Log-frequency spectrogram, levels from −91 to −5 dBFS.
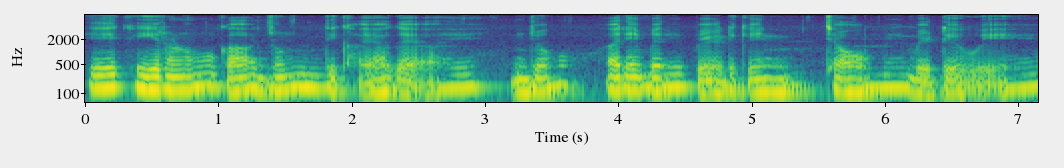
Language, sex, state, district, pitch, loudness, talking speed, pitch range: Hindi, male, Rajasthan, Jaipur, 130 Hz, -15 LUFS, 145 wpm, 120-145 Hz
